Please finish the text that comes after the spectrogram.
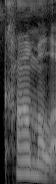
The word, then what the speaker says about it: Kamala: Kamala, Yeah.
